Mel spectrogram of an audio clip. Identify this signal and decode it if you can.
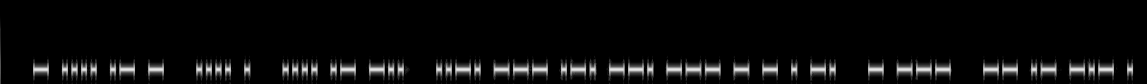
Morse code, heard as a keyed tone, about 25 wpm, 700 Hz. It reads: THAT HE HAD FORGOTTEN TO MAKE
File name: Pinocchio / Pinocchio ch3 25 25 ik1hge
